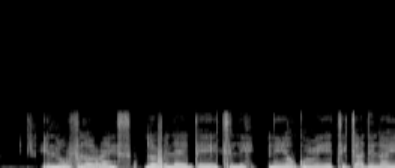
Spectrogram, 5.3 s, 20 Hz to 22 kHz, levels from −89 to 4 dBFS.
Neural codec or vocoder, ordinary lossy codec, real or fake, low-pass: codec, 16 kHz, 8 kbps, FreqCodec, larger model; none; fake; 7.2 kHz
